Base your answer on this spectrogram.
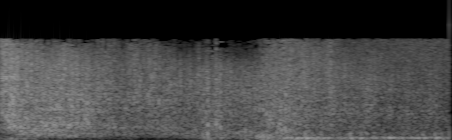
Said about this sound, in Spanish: La lluvia en el desierto de Arizona aparece en forma de tormentas cortas pero muy intensas.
